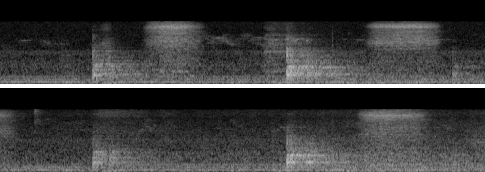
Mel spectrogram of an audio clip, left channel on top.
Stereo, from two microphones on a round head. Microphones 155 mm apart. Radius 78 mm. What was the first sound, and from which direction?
A clink, 70° left (ahead or behind).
